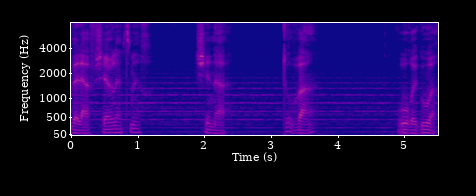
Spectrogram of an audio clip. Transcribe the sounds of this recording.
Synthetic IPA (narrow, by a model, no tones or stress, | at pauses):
veleafʃe̞ʁleat͡sme̞χ | ʃena | t̪o̞va | hṵʁeɡua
